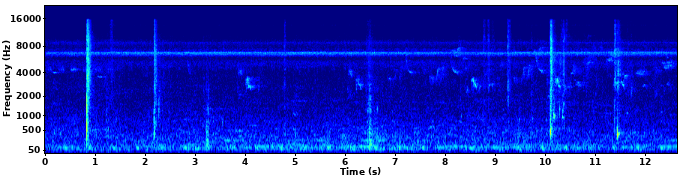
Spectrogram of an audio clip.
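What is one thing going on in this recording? Fruit snaps off as it is cut from a tree branch.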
